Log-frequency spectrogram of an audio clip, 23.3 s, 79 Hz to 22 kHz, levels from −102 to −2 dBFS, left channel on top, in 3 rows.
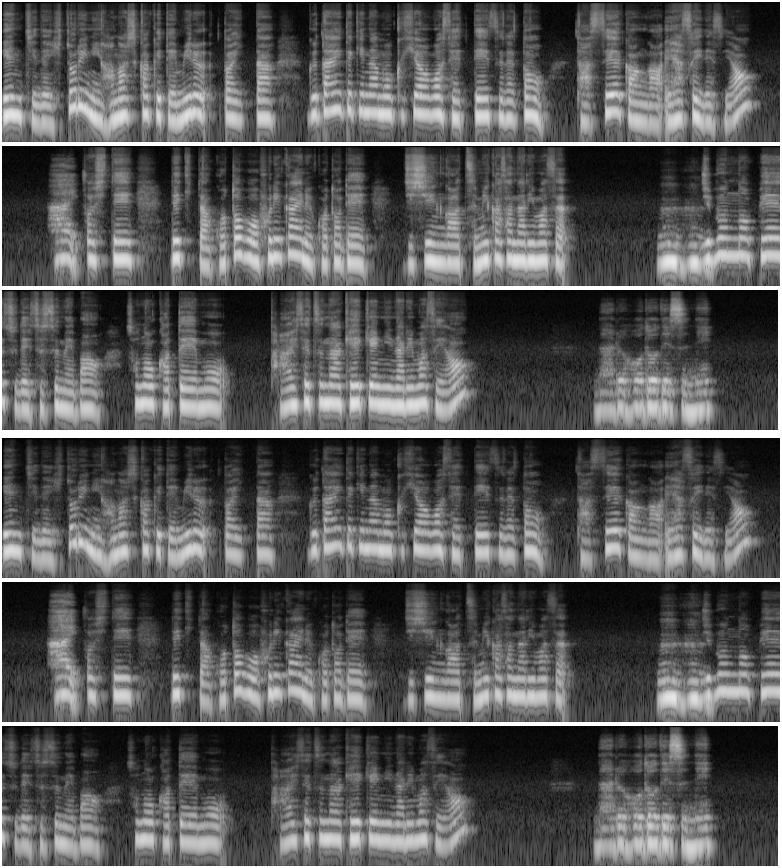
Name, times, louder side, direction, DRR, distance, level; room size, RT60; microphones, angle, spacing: voice 1, 0.0-5.4 5.7-7.5 8.6-11.4 11.8-13.4 14.8-16.5 16.8-17.8 18.2-20.2, left 4 dB, 40° left, 0.4 m, -25 dB
voice 2, 14.3-14.8 21.5-22.6, equal, 85° right, 1.2 m, -24 dB
3.0 x 2.7 x 3.2 m
head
